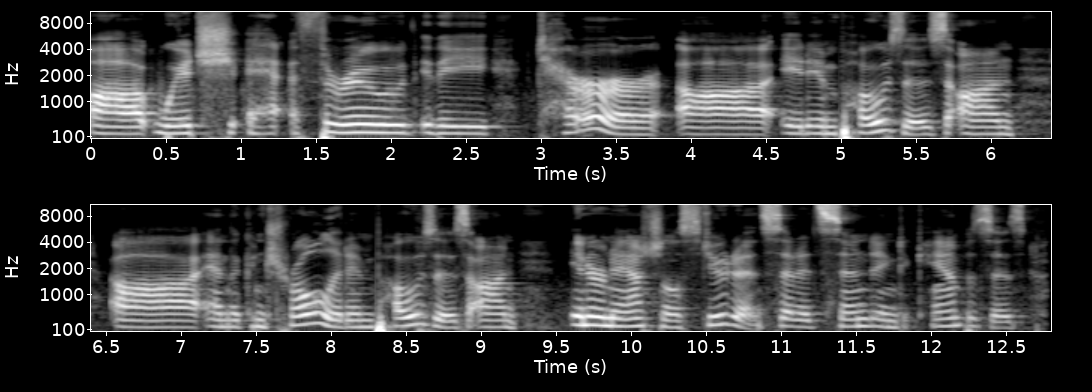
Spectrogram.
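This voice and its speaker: A woman with a low, smooth voice answers on a conference panel. She speaks in a measured way, pauses, and rebuilds her sentences mid-thought. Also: fairly bright tone. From United States. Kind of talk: panel discussion. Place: conference hall stage.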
